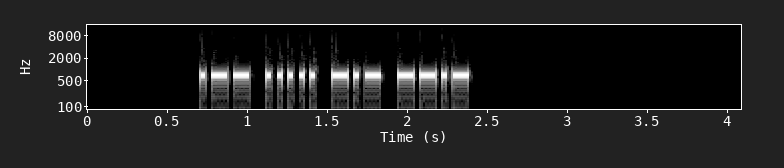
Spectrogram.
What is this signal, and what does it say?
Morse code, heard as a keyed tone, about 36 wpm, 700 Hz. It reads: W5KQ
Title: USA Call Signs - 4 Characters - Repeated 3x - 35wpm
